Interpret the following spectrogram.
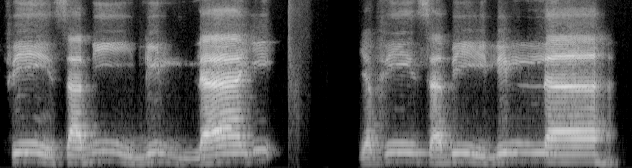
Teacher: और इसमें जलालत से पहले वाले हर्फ के नीचे जेर है, इसमें जलालत को मुरक्कक यानी बरीक पढ़ा जाएगा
